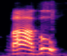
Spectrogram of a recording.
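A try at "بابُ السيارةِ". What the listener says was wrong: बाबू सैयारती, मिलाएंगे नहीं? मिला के पढ़ के बताना है आपने।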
